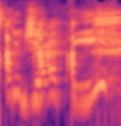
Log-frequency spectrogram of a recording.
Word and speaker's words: Gujarati: It's Gujarati.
